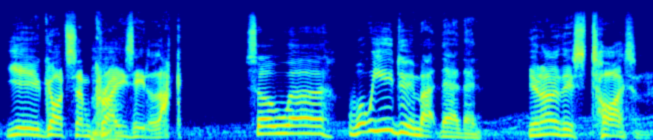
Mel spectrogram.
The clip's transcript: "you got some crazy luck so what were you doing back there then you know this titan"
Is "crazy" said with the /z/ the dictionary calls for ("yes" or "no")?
yes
